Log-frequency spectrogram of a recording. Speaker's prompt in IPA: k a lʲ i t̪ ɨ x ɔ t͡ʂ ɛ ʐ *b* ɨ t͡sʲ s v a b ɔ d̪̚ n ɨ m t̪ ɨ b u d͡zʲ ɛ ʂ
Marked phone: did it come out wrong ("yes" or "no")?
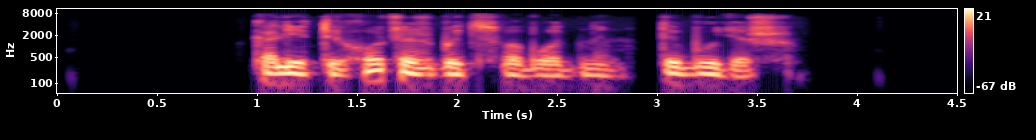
no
